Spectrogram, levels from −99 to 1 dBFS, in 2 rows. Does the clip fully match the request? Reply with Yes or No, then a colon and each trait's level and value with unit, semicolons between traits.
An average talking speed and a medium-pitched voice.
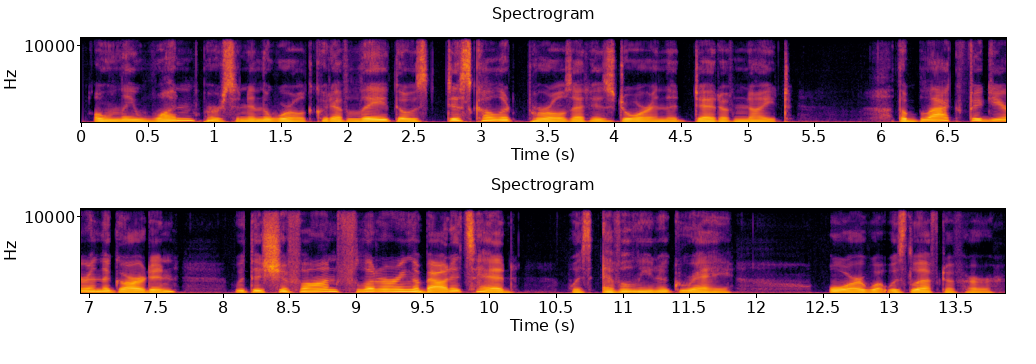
Yes: average, 175 wpm; medium, 175 Hz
